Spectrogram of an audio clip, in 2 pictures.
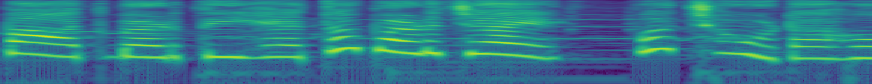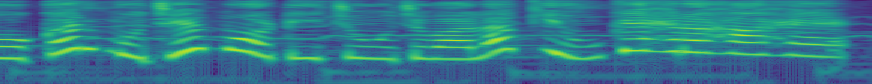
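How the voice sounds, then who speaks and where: Cartoon male parrot played by a woman: high, mellow tone, slow defiant delivery, quick temper. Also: animated, faint music behind. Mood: indignant. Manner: indignant, defiant. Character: hot-tempered male parrot, stubborn husband.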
